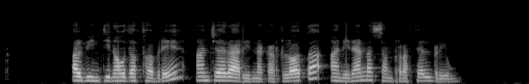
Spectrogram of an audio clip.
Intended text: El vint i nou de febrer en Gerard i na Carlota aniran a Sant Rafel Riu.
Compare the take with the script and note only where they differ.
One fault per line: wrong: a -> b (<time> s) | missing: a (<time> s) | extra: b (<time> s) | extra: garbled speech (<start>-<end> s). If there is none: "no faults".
no faults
